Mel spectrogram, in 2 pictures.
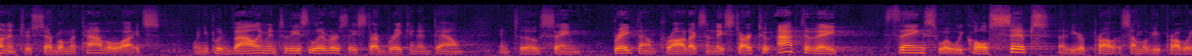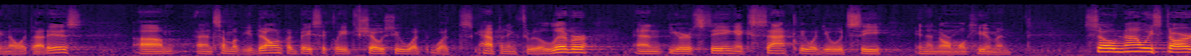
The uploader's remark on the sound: This is a keynote session from DPharm 2018.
